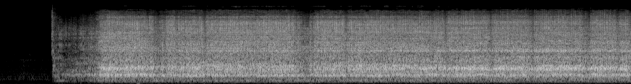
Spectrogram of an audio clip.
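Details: South Bend drill press running just after its spindle and pulley bearings were replaced: a loud, harsh, rasping roar that stays steady at speed with a faint rapid flutter. This is major noise, cause unknown.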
